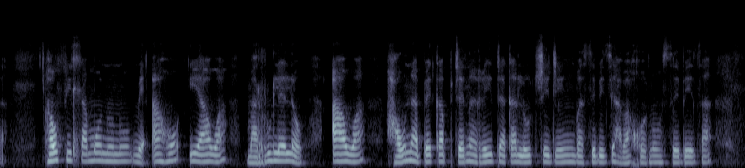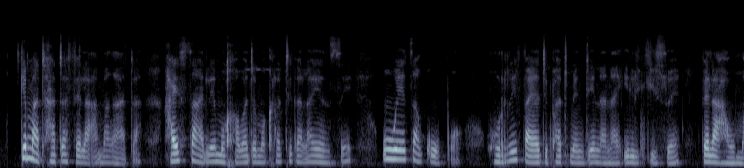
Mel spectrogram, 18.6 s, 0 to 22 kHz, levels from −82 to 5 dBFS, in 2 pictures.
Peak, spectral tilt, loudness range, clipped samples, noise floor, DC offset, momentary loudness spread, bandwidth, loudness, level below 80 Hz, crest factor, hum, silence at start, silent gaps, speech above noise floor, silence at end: -8 dBFS; -7 dB/octave; 4 LU; under 0.1%; -58 dBFS; under 0.1%; 13 LU; 9.2 kHz; -30 LUFS; -68 dBFS; 22 dB; none; 0 s; none; 28 dB; 0 s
